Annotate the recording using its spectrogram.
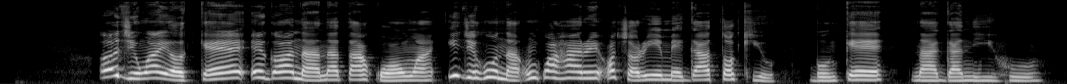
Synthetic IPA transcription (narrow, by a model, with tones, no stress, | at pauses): o˦d͡ʒi˨ŋʷa˦jɔ˨keː˨˦e˦ɡɔ˦na˨a˨na˦ta˦kʷɔ˨ɔ˦ŋʷa˦i˦d͡ʒi˨ɦʊ˦na˨ŋ̩˦kʷa˦ɦa˦ɾɪ˦ʔɔ˦t͡ʃɔ˨ɾi˦me˨ɡa˦tɔ˦kʰi˨o˨ | bʊ˨ŋ̩˨ke˦ | na˨ɡa˦ni˦hu˦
